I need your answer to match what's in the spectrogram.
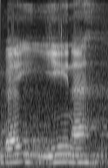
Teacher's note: tak marbutah ketika wakaf maka berubah menjadi huruf ha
